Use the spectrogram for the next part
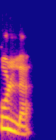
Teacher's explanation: Make sure not to make the lam long. It's just a fatha. So it's just kulla.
